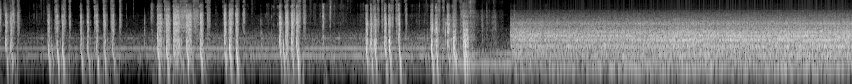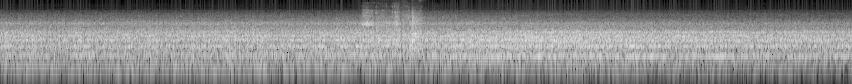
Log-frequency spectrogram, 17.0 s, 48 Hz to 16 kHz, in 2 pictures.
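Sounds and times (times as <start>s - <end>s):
motor-driven machine running: 0.0s - 6.6s
brief high hiss: 12.1s - 12.8s.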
